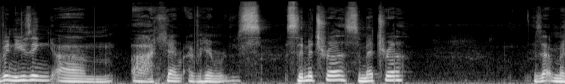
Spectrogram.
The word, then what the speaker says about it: Symmetra: I've been using I can't remember Symmetra.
